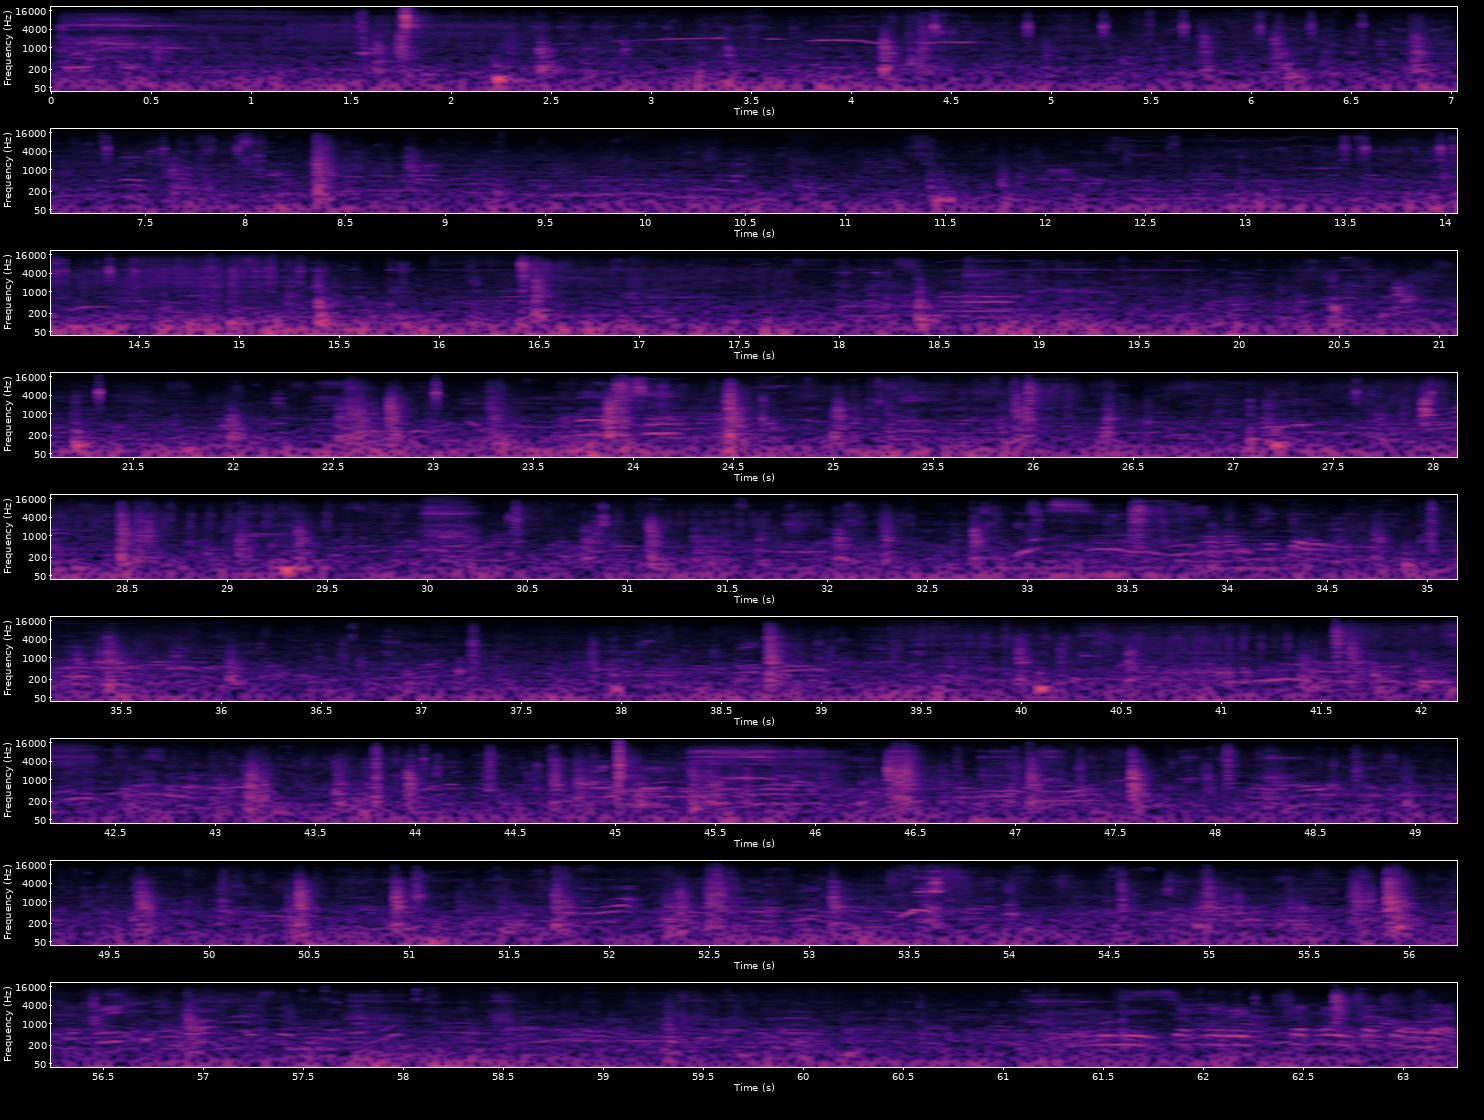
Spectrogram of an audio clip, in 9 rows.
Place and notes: {"title": "Funchal, marina - catamaran arrival", "date": "2015-05-05 18:00:00", "description": "sound of a crunching rope holding a boat to the pier and of yacht hulls rubbing against each other. a catamaran arrives spewing out tourist from dolphin watching trip. the operators say thank you and good bay to the tourists.", "latitude": "32.65", "longitude": "-16.91", "altitude": "5", "timezone": "Atlantic/Madeira"}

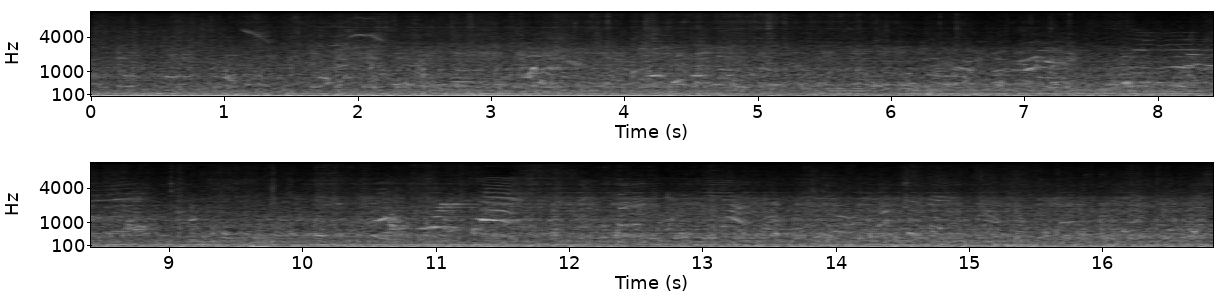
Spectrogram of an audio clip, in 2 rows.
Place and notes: {"title": "Mateckiego street, Piatkowo district, Poznan - firetruck", "date": "2020-08-18 17:14:00", "description": "after a heavy storm a lot of water gathered behind the building so a fire brigade has been called to pump out all the water. hum of the fire truck's engine, blips of fireman shortwave transmiter and bitcrushed conversation over the radio. dogs barking with fantastic reverb over the nearby big apartment buildings. kids playing in the water, running around in their wellingtons (roland r-07)", "latitude": "52.46", "longitude": "16.90", "altitude": "96", "timezone": "Europe/Warsaw"}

